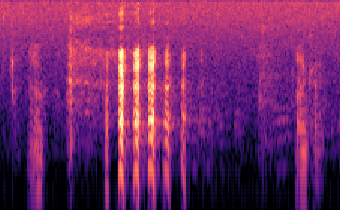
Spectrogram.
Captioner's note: laughing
